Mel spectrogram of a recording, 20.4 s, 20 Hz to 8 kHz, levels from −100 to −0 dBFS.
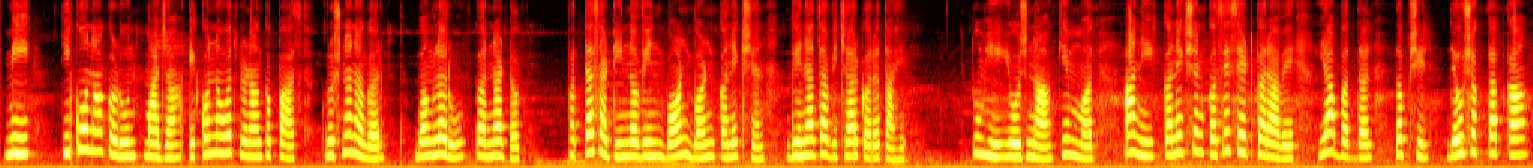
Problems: constant background noise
